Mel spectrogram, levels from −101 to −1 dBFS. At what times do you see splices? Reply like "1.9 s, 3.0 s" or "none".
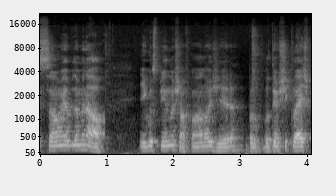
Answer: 1.1 s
